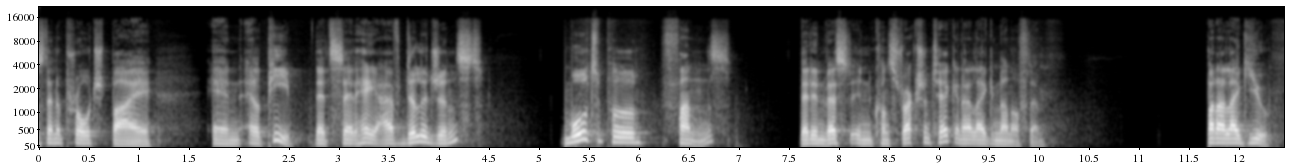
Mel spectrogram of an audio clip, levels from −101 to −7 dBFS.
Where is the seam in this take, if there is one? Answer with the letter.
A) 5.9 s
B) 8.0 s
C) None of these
C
